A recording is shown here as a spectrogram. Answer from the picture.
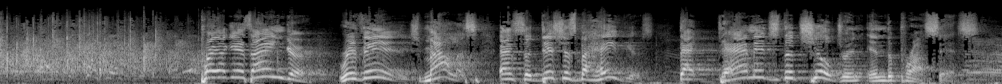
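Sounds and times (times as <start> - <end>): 
audience clapping: 0.0 - 2.0
speech: 2.0 - 10.0.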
